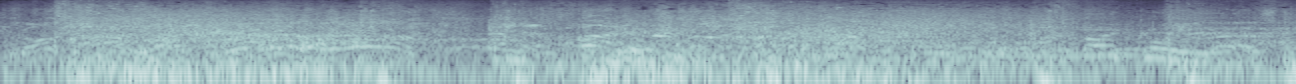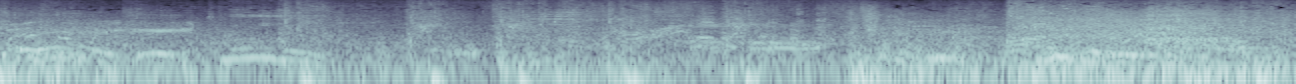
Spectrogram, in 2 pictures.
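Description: Monsters grunt and growl in a noisy fight.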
